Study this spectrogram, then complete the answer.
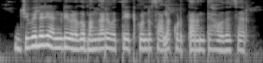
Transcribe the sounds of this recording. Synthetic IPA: d͡ʒuʋelɐɾiɐŋɡɽiɡoɭuɡɐbɐŋɡaːɾɐʋɐt̪ːeiʈko̞ɳɖusaːlʔɐkɔɽt̪aːɾɐnt̪eɦɐwd̪ɐsɐɾ

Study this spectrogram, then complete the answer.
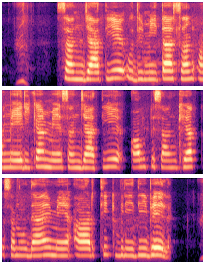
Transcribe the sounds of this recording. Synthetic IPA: sənd͡ʒat̪ijeud̪ʱmit̪asəŋɡəmeɾikamesənd͡ʒat̪ije | əlpsəŋkʰjəksəmud̪ajmeaɾt̪ʰikbɾid̪ʱibʱel

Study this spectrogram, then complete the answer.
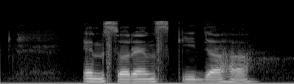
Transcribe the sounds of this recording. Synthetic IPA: ɪnsoːɾenskid͡ʒaːɦaː

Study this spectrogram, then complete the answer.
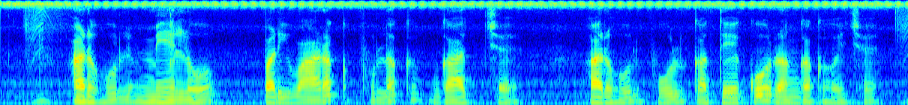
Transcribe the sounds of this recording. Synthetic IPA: əɾɦʊlmeːlopəɾɪʋaːɾəkpʰʊləkɡaːt͡ʃt͡ʃʰɛ | əɾɦulpʰuːlkət̪ekoɾə̃ŋɡəkɦoet͡ʃʰɛ

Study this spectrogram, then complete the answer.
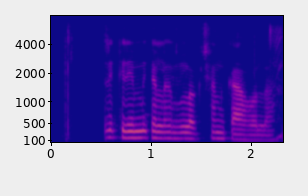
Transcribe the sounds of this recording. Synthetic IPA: ɾikɾimikallɔkt͡ʃʰankaɦola

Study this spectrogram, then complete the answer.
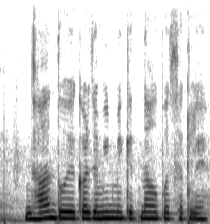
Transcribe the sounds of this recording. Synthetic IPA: ɡ̪ʱaːnd̪oekəɾzəmiːnmẽkɪt̪naʊpəɾsɐkleː

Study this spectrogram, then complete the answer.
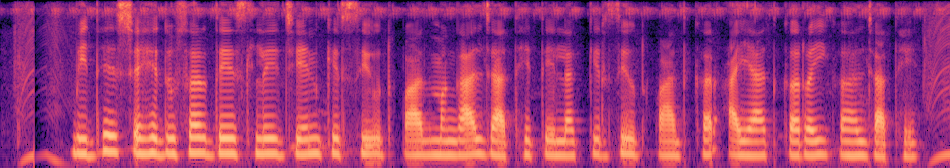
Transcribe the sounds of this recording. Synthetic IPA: ʋɪd̪eːsʃəɦid̪usəɾd̪eːsled͡ʒeːnkɪɾsiʊt̪pa̰ːd̪mɐ̃ŋɡa̰ːld͡ʒa̰ːt̪et̪eːlakɪɾsiʊt̪pa̰ːd̪ʱkəɾa̰ːjaːd̪kɐɾːəɦikɐɦəld͡ʒa̰ːt̪ʰeː

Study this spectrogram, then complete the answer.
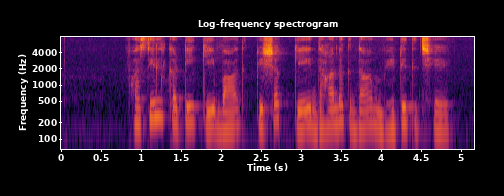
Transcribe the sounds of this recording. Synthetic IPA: pʰəsiːlkəʈekebaːd̪kɪʃəkːed̪ʱaːnəkd̪aːmbʱeːʈɪt̪t͡ʃʰeː

